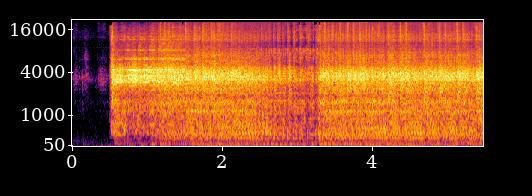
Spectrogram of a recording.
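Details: SMZ invalid carriage (motorized microcar) after long storage, timing reset about 2 mm before TDC and oil added under piston: short crank, then catches into a fast, even buzzing run with no misses or knocks; normal running.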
